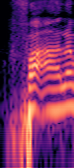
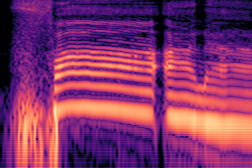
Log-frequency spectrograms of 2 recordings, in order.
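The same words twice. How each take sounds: First: The first vowel is kept short. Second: The first vowel is held long. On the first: "dari tiga huruf" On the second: "Alif sesudah huruf yang pertama"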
